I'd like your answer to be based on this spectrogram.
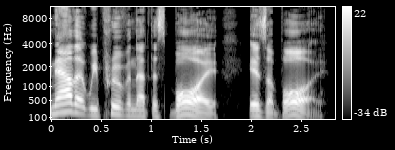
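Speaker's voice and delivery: exaggerated cartoon-style Southern accent. Retelling what a man said during a match, in a Foghorn Leghorn voice. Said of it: "I was doing a Southern accent".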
